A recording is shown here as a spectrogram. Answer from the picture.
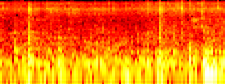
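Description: Low background hiss with a steady faint hum and a few light clicks, the clearest about a quarter of a second in.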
